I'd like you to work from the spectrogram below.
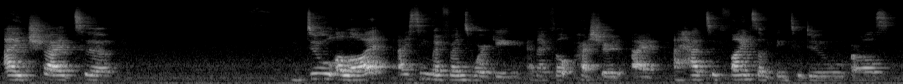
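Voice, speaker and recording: A woman's voice: mid-range voice, steady tone, unhurried, slight background noise. Casual young woman, roomy and distant. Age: 20s. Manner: casual, laughs often, mixes in Thai words. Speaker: singer-songwriter guest. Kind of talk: relaxed interview talk. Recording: roomy, mic set back, music behind.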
